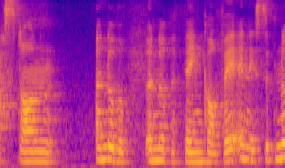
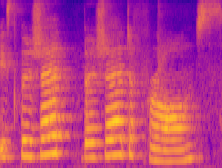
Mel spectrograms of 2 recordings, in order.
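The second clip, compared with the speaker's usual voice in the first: terrible, clumsy French accent, pitched up; 5 semitones higher than usual. Showing her chosen yarn to viewers, she names the brand: terrible french accent. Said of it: "terrible accent".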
